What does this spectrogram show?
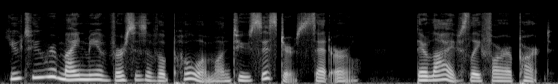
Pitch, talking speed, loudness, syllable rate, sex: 205 Hz, 205 wpm, -18 LUFS, 5.0 syllables/s, female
